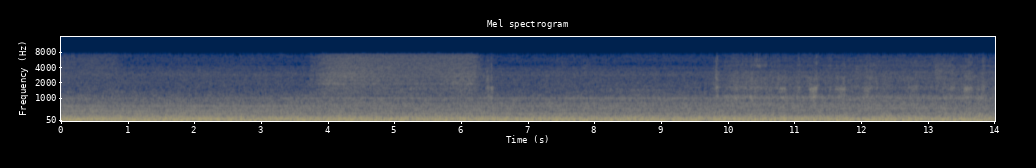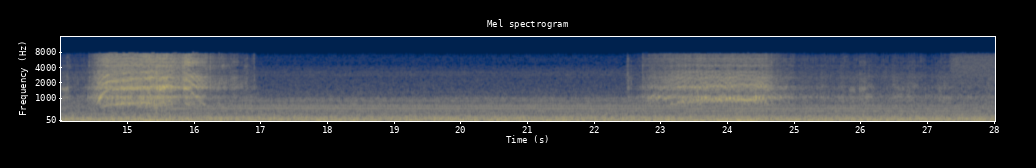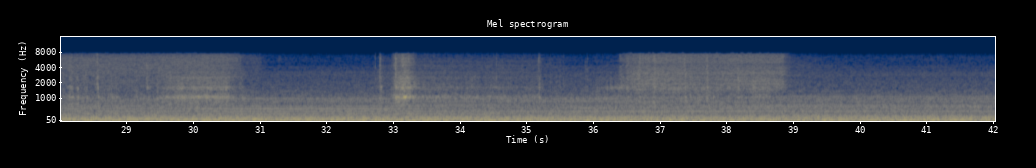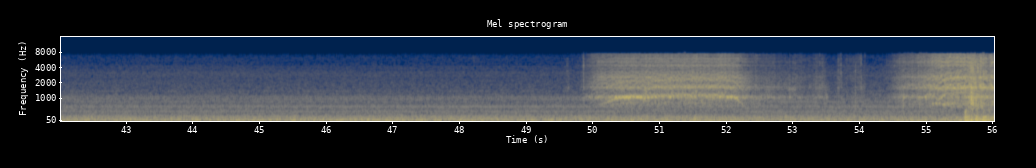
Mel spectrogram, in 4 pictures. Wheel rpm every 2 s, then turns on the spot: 0, 0, 0, 0, 0, 20, 20, 140, 40, 0, 0, 40, 40, 10, 30, 10, 20, 10, 20, 0, 0, 0, 0, 0, 10, 110, 40, 100.
28-32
